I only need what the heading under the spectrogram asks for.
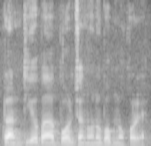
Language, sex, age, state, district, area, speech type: Assamese, male, 18-30, Assam, Udalguri, rural, spontaneous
